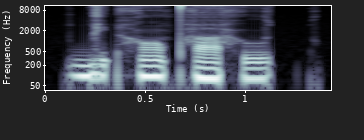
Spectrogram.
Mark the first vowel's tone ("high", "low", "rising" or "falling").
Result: high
